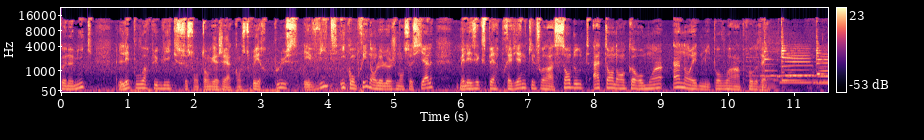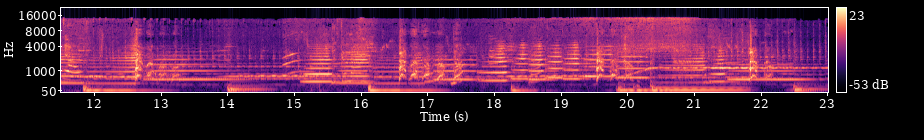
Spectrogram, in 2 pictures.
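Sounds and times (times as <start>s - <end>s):
speech: 0.0s - 10.8s
musical backing with deep sustained bass notes: 10.4s - 23.0s
stray dogs barking and whimpering in Florence Italy: 10.5s - 22.7s.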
